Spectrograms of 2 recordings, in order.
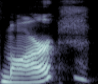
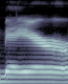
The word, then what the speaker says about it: Maher: Our last name famously is Mar. Rhymes with star. People love saying Mayer or Meyer. Yeah. None of those. It's Mar.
